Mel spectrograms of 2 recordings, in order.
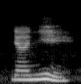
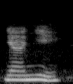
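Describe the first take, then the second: No difference in how they are said.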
